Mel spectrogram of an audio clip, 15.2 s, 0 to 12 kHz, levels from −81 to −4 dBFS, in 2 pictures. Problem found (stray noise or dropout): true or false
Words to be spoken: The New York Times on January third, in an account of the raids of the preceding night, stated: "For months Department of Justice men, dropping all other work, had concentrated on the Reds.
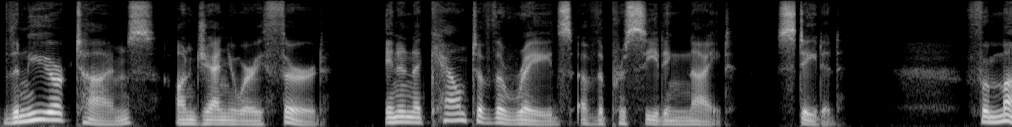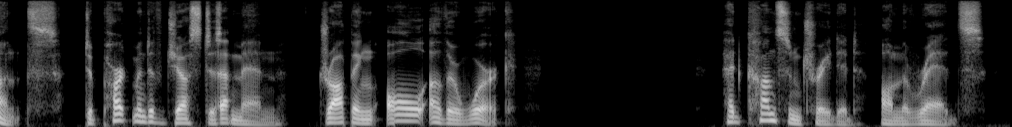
false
